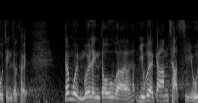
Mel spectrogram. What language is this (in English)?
Cantonese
